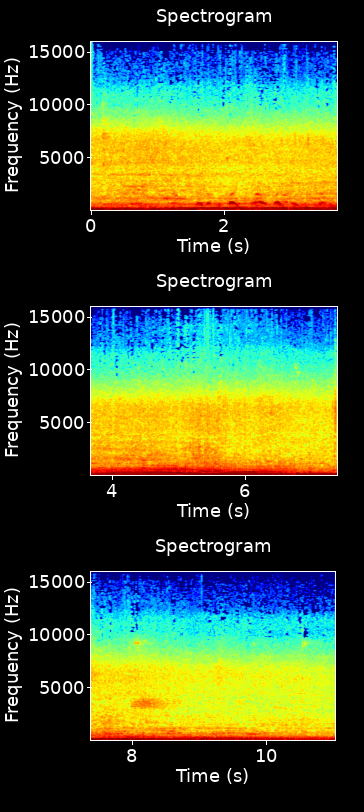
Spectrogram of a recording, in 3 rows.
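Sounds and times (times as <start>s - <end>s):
low engine drone: 0.0s - 7.3s.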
